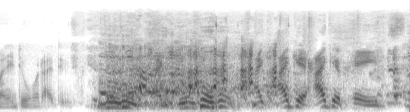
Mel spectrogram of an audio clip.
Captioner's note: laughter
